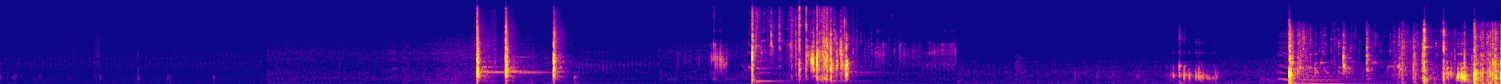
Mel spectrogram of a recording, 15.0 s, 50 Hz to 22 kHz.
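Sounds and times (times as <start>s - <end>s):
crunching clinking shards: 6.7s - 9.6s, 12.9s - 15.0s
ceramic bowls shattering: 6.9s - 9.6s, 12.9s - 15.0s.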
